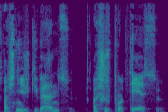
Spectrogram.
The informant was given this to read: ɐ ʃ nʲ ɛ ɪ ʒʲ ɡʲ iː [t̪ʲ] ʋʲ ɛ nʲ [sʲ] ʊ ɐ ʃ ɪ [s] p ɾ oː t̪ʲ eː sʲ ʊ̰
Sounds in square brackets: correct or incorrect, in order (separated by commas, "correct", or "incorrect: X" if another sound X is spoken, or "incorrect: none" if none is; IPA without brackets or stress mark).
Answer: incorrect: none, correct, incorrect: ʃ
